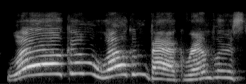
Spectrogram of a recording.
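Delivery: booming show host welcome; announcer voice. Acted. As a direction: belt it like a showman. Host's big show opening.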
